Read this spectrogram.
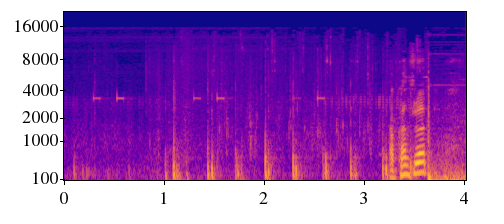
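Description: Footsteps thud on a hard floor at a steady pace.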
